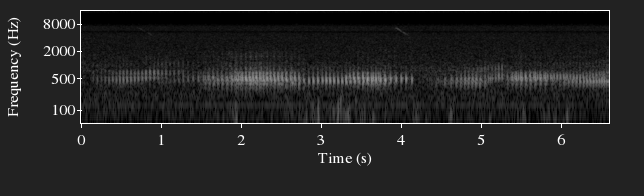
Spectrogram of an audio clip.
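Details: Several Irish frogs calling while spawning in a flooded cattle grid in Cork: a continuous low, rattling purr of overlapping croaks, swelling and fading in long pulsed bouts with brief lulls.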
